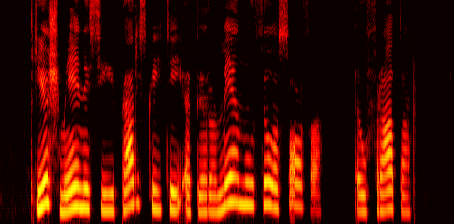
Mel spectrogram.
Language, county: Lithuanian, Kaunas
